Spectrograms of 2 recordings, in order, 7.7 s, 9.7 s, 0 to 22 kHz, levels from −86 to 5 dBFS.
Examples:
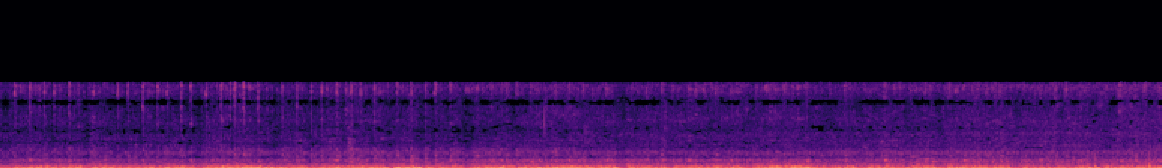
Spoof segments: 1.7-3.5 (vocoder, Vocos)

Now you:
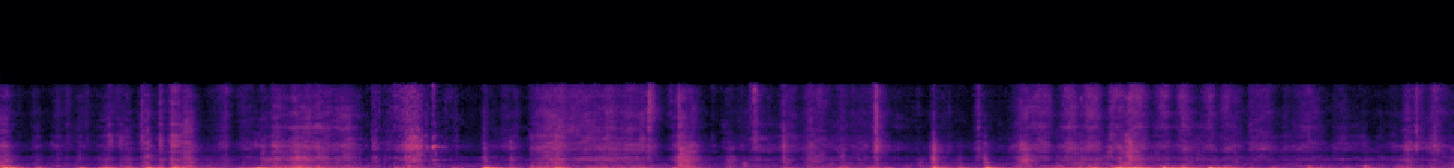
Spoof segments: 0.0-2.4 (vocoder, Vocos); 3.1-9.7

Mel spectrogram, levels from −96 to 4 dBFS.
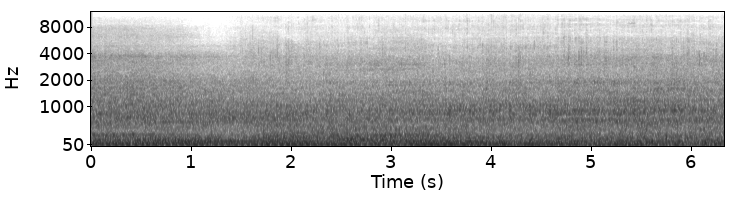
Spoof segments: none

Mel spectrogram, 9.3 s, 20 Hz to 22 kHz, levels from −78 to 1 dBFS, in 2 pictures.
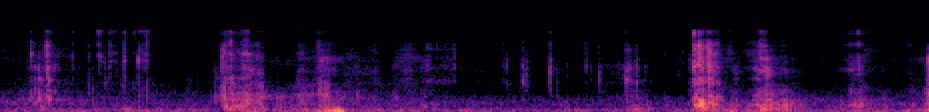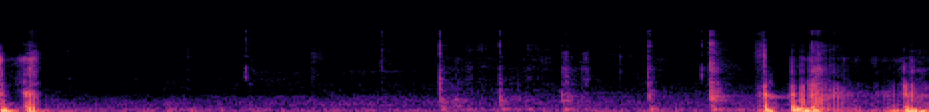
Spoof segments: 0.7-2.1 (vocoder, Vocos); 3.5-5.7; 8.2-9.3

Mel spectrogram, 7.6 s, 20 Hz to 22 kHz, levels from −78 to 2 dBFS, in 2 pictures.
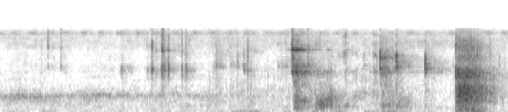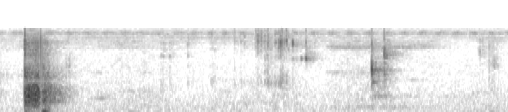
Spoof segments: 0.9-2.4 (vocoder, Vocos)

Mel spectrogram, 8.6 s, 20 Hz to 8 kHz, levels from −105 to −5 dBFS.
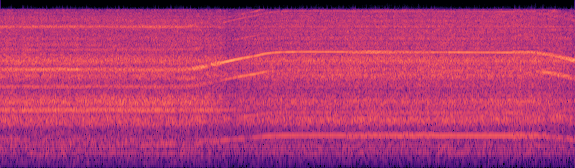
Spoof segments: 0.0-3.3 (vocoder, Vocos); 5.2-6.5; 7.7-8.6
